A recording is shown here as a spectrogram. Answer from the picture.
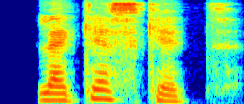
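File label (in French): "la casquette", French; ropa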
